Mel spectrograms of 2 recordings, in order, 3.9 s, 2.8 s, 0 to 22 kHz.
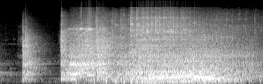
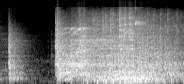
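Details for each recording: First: Brand-new Toro 21464 Personal Pace electric-start mower with Briggs & Stratton engine, repeatedly blowing the starter fuse: short cranking bursts that stop dead, locking up on the compression stroke; decompression system suspected, unconfirmed. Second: Brand-new Toro 21464 Personal Pace mower with Briggs & Stratton engine and electric start that kept blowing the starter fuse: short whir then steady spinning churn with no firing, cranking normally this time; intermittent lock-up suspected at the decompression system.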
